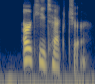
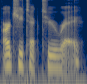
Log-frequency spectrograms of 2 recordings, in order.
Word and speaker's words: architecture: But in English, the end of that word is lazy. It's a soft ch sound.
